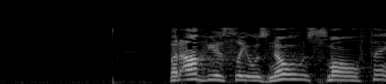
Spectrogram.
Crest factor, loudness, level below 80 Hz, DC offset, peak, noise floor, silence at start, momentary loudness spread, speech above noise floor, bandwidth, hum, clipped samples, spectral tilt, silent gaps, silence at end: 22 dB; -31 LUFS; -74 dBFS; under 0.1%; -12 dBFS; -73 dBFS; 1.7 s; 9 LU; 42 dB; 5.8 kHz; none; under 0.1%; -8.5 dB/octave; none; 0 s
